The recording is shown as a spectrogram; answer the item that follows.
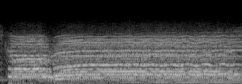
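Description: Choral singing in a film score: a short sung note, then one long held chord from about half a second in.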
